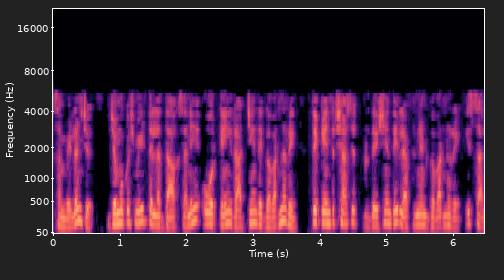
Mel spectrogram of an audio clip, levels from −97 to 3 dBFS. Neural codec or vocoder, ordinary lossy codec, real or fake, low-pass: none; AAC, 48 kbps; real; 5.4 kHz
